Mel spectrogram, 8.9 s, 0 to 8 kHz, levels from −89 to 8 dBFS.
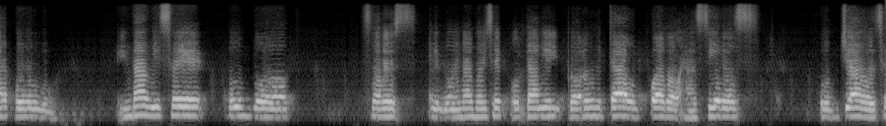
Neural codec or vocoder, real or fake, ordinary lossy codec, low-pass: codec, 16 kHz, 0.5 kbps, FreqCodec, smaller model; fake; none; 7.2 kHz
